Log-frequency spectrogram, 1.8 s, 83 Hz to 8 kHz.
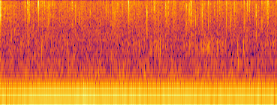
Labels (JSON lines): {"label": "anthrophony, boat engine", "recorder": "SoundTrap 500"}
